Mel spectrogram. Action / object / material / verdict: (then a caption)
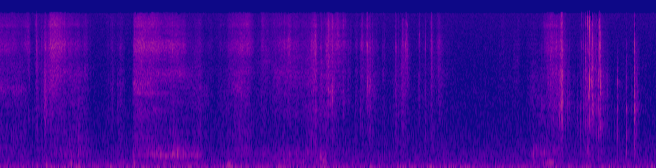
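scrape / thin origami paper sheet / paper / none. A small square of purple origami paper on a black cloth table is folded by fingertips, and the creases are pressed down. Soft, bright crinkling and rustling rises and falls across the clip, with sharper crackles near the start and end.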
